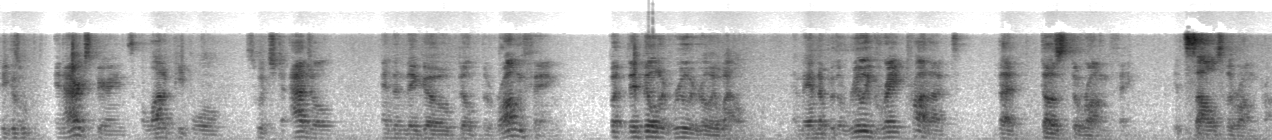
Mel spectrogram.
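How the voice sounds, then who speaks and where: With audible room echo, a man talks at a fairly quick pace with long, frequent pauses, big swings in loudness and ordinary pitch variation. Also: medium pitch for a man. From US East Coast. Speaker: workshop instructor, entrepreneur and consultant. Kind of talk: workshop lecture. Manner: fast.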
